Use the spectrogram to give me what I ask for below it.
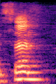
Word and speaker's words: sun: तो सन, SON सन।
